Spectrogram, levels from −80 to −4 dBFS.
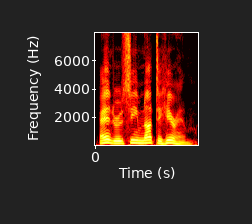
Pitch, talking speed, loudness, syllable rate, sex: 160 Hz, 230 wpm, -16 LUFS, 5.6 syllables/s, male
